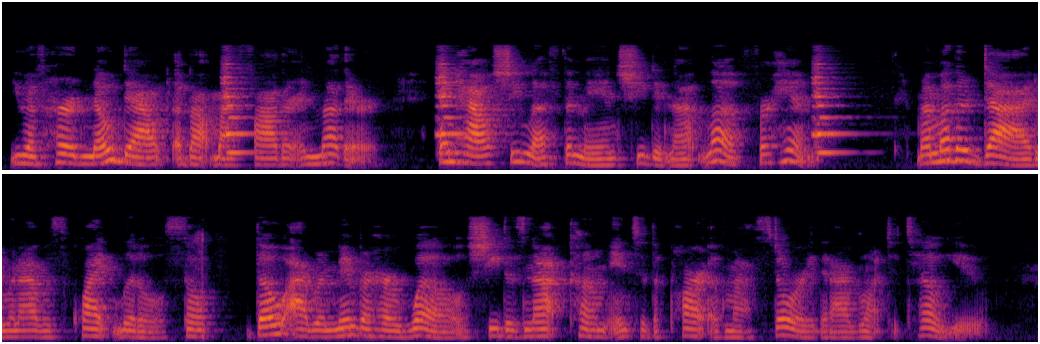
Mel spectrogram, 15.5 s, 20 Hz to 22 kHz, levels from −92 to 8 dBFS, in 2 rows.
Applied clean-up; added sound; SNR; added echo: none; Bowed string instrument; 2 dB; none.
